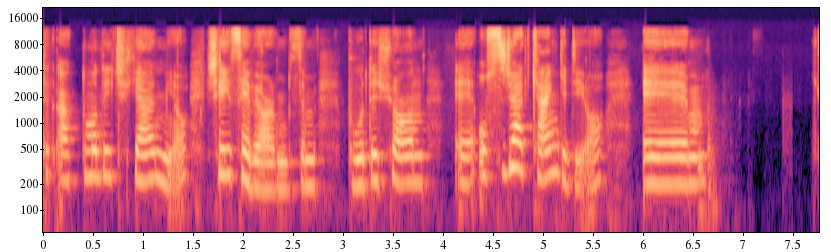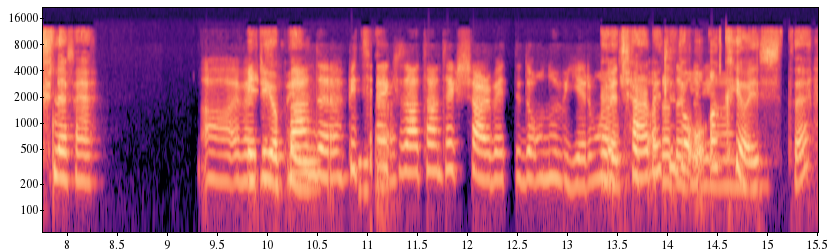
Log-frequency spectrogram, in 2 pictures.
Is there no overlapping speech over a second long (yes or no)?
no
